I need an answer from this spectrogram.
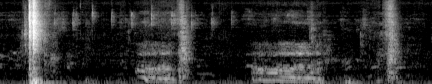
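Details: A Borzoi (Russian wolfhound) gives two drawn-out, wavering, moaning barks indoors, with sharp knocks before and after.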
